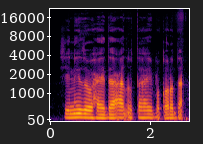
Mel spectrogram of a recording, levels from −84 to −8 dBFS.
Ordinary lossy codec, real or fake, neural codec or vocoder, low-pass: none; real; none; none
